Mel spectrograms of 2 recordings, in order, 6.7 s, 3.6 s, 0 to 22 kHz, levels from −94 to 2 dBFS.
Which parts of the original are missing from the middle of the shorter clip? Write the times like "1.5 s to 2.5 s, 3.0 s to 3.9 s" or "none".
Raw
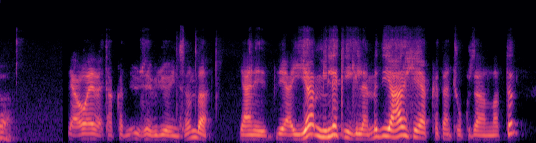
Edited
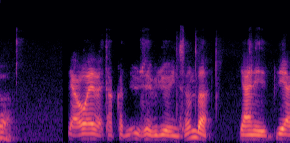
none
